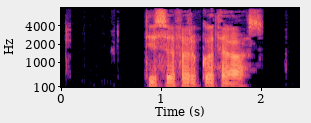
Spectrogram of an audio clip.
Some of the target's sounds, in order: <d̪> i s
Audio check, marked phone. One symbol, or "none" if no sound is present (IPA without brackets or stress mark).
t̪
